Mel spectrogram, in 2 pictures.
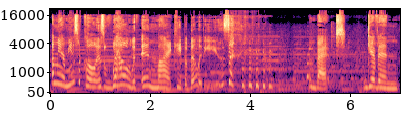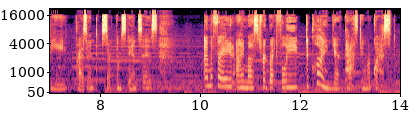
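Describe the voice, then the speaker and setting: An actress voicing a haughty, dramatic retired stage diva in a video game, with theatrical, formal delivery. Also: female voice, high-pitched, animated, a little slow, gravelly, heavily acted. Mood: proud. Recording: background music under clean studio dialogue.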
